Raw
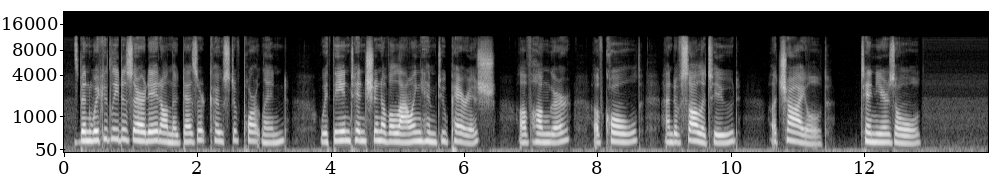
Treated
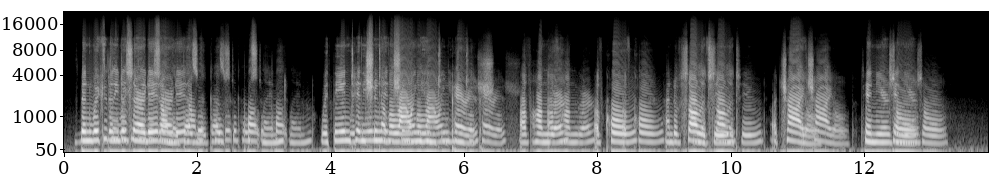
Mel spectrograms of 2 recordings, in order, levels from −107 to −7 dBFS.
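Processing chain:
gain on one half-wave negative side −7 dB
0:01.49–0:03.07: drawn EQ curve 810 Hz 0 dB, 3,000 Hz −19 dB, 4,900 Hz +1 dB
single-tap delay 414 ms −5 dB
pitch vibrato 0.48 Hz 15 cents
low-pass that shuts in the quiet parts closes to 350 Hz, open at −18.5 dBFS

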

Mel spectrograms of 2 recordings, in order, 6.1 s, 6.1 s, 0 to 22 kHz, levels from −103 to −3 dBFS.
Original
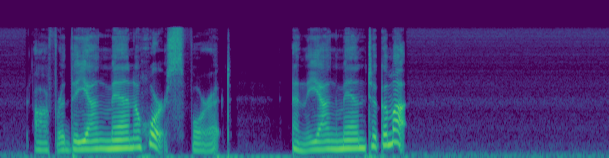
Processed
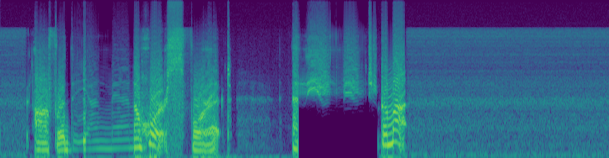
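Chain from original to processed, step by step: mid-hump overdrive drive 35 dB, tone 2,900 Hz, clips at −15.5 dBFS
0:00.67–0:01.34: output level in coarse steps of 21 dB
0:02.97–0:03.78: Chebyshev high-pass with heavy ripple 2,200 Hz, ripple 3 dB

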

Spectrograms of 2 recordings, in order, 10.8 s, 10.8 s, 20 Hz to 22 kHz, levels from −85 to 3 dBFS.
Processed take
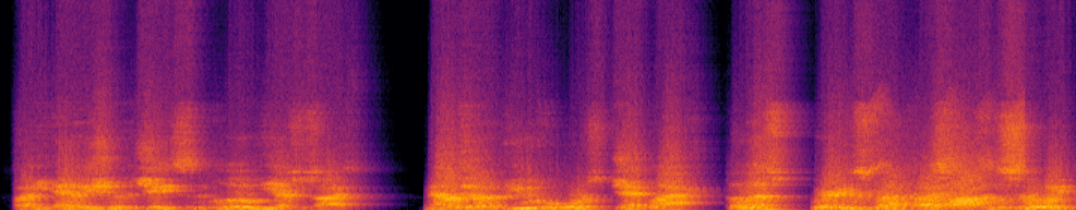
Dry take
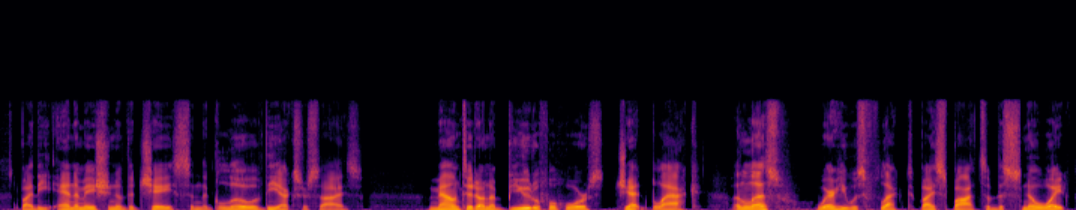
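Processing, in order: random phases in long frames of 200 ms
high-pass filter 230 Hz 12 dB per octave
low shelf with overshoot 700 Hz −6 dB, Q 1.5
notch filter 3,700 Hz, Q 6.1
leveller curve on the samples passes 5
flutter between parallel walls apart 11.8 metres, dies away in 0.71 s
0:08.24–0:10.24: feedback echo with a swinging delay time 86 ms, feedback 64%, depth 218 cents, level −5 dB
level −1.5 dB

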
